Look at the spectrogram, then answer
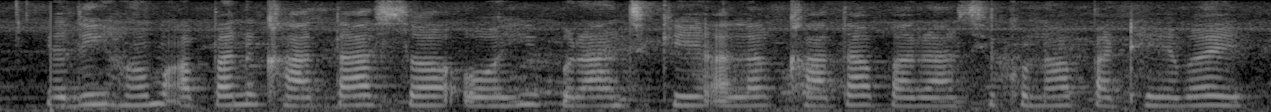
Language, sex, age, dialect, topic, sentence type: Maithili, female, 18-24, Southern/Standard, banking, question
